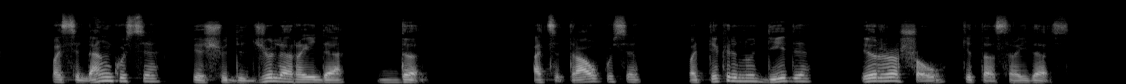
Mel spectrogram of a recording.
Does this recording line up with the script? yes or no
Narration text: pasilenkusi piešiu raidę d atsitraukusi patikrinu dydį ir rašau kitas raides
no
